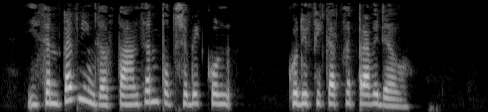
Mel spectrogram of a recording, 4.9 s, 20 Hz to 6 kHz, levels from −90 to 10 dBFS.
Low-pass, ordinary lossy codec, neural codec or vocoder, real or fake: 5.4 kHz; AAC, 48 kbps; none; real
